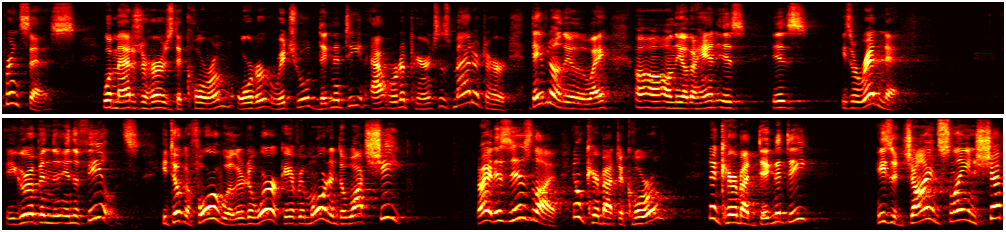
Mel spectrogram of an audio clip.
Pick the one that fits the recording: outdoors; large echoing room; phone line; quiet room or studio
large echoing room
